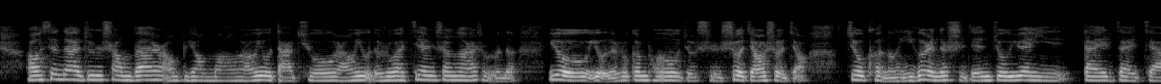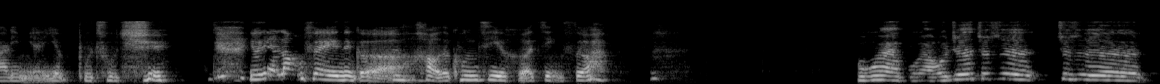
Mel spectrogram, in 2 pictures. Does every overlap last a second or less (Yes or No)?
Yes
